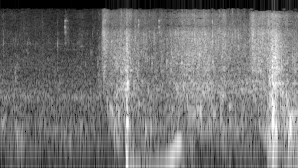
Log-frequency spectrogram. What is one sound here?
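A wooden pole splashes and swishes through water.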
